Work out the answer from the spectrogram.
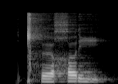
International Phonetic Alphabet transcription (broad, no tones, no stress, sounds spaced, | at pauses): ǀʰ ɵ χ o ɾ i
